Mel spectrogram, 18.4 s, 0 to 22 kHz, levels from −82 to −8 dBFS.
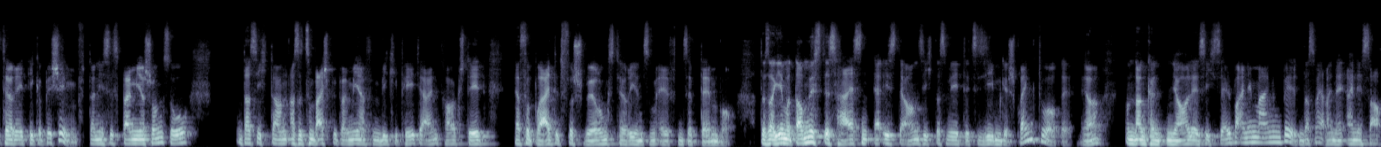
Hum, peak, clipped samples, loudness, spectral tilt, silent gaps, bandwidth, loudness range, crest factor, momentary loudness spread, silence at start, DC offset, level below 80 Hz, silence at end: none; -6 dBFS; under 0.1%; -26 LUFS; -6.5 dB/octave; 2.97-3.14 s; 12 kHz; 4 LU; 20 dB; 8 LU; 0 s; under 0.1%; -54 dBFS; 0 s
